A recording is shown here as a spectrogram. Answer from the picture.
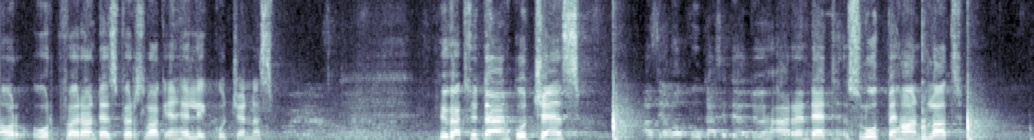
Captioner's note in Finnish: nuijan kopautus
